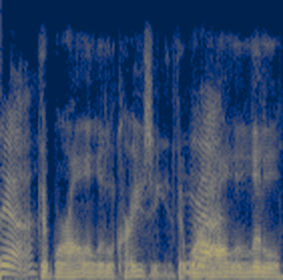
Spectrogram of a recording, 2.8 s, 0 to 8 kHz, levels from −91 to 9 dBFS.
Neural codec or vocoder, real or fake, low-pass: none; real; 7.2 kHz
